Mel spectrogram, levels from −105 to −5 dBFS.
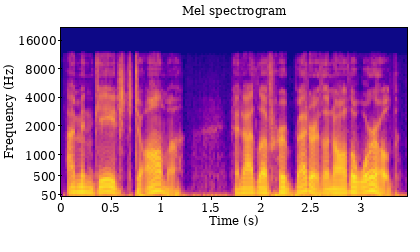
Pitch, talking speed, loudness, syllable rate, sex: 110 Hz, 225 wpm, -15 LUFS, 6.0 syllables/s, male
